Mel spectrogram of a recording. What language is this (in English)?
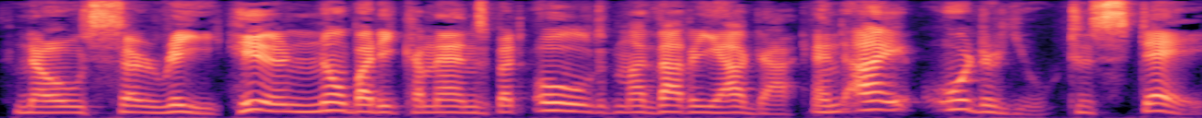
English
